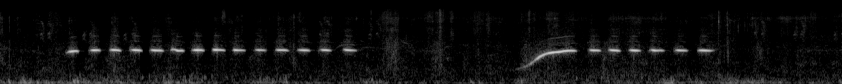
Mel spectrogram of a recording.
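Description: A shepherd whistling to call in sheep. A quick run of about fourteen short whistle notes on one high pitch comes at about five a second. After a pause, a longer whistle slides up to that pitch and is followed by six more short notes.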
